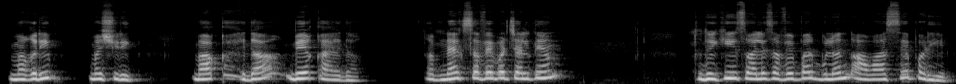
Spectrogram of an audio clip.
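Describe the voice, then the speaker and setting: A woman's voice: high voice, darkish tone. A woman teacher patiently walking students through a school lesson, repeating and explaining each word. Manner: patient, repeats and glosses words.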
